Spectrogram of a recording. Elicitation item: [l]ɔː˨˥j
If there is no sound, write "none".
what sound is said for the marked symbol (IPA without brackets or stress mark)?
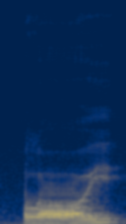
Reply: l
